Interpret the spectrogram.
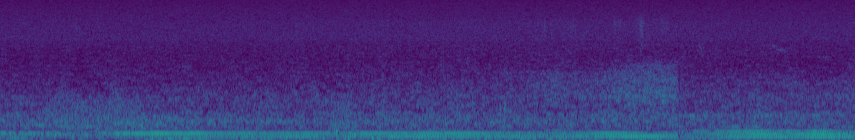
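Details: A droning engine hum with steady low tones holds throughout, with a brief rising whoosh before the seventh second and no animal calls.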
